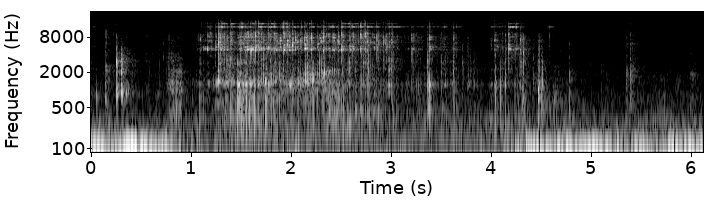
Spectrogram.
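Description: A jingle ball rolling round the track of a plastic circular cat toy, rattling and jingling, with a few lighter clicks after it slows.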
